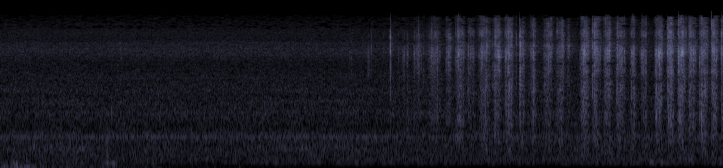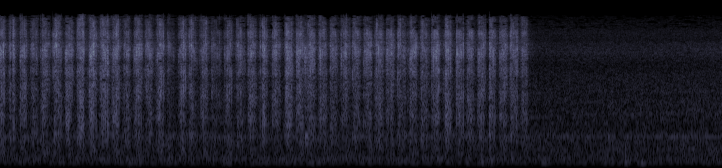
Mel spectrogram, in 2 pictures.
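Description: A nail file rasping in quick, rapid strokes against a guinea pig's upper front teeth, filing them down; the filing starts about three seconds in and stops abruptly about a second before the end.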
